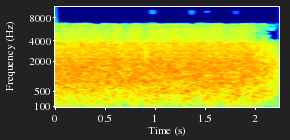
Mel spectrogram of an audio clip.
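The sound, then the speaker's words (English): A burst of dense, steady applause from a crowd for a first-time caller on the Kevin Smith Show, a continuous wash of clapping that holds at an even, loud level for about two seconds before tapering off. “Well, let's get some applause up here for you.”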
